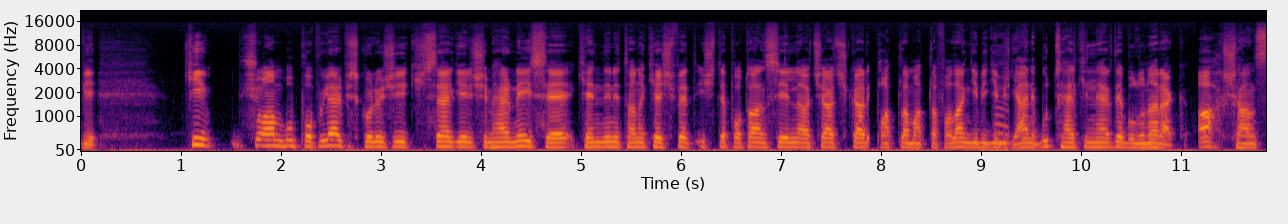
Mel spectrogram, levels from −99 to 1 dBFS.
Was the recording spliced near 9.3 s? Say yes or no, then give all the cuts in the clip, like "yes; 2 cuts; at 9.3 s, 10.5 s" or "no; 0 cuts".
yes; 2 cuts; at 7.9 s, 9.3 s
